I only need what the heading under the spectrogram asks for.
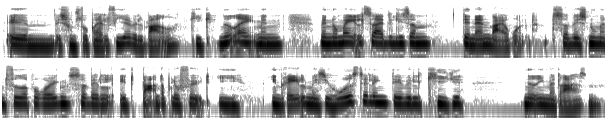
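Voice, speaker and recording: A woman explains births in casual podcast talk, her voice soft and at times breathy. She speaks a little lower than most women. The recording is dry and close. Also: no room sound. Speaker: birth expert commenting.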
